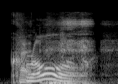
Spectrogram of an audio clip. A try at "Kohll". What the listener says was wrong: There's no R there, it's just Cole.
